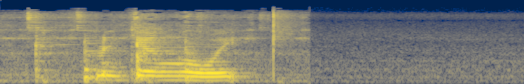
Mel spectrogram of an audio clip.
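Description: A spoon stirs and scrapes dry seeds in a metal pot.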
